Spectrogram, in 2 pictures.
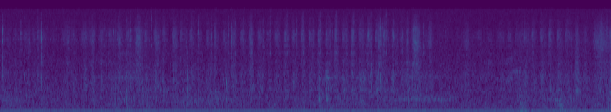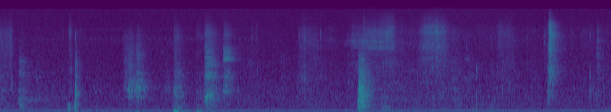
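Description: White eraser rubbed quickly back and forth over a plastic mask to lift scuff marks, a fast, faint, scratchy rhythm for about the first half. Then a few separate knocks and rustles as the mask is handled, over a steady low hum.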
